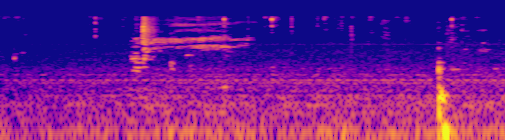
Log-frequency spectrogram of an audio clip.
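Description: Computer mouse clicking now and then, quietly, with a short squeak about a second and a half in and a low thump near the end.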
